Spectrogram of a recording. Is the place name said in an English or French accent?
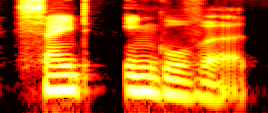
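English. The name is said with an English accent. "me not trying to speak in French would say"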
